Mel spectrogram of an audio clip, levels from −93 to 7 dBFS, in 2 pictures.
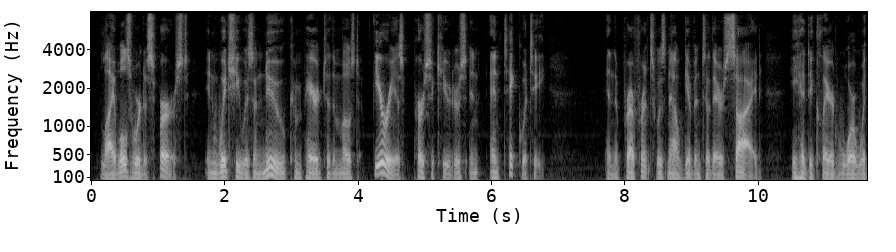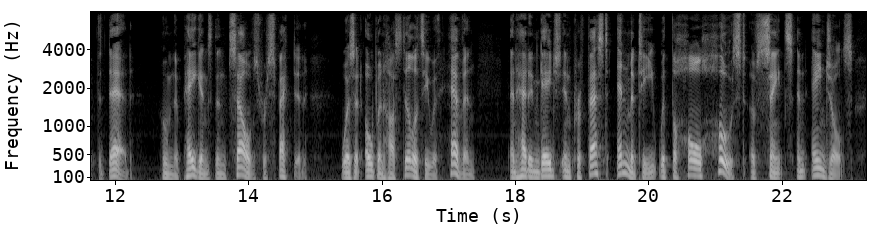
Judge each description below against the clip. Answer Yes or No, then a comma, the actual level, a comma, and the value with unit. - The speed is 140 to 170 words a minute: Yes, average, 145 wpm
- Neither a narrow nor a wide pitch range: Yes, average, 4.5 semitones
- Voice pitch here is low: Yes, very low, 90 Hz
